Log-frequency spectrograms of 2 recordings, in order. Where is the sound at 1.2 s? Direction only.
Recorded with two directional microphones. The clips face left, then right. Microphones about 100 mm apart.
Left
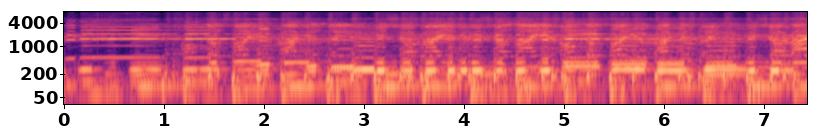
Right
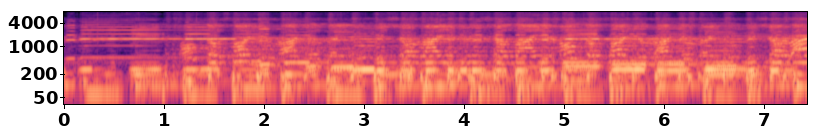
40° right (ahead or behind).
